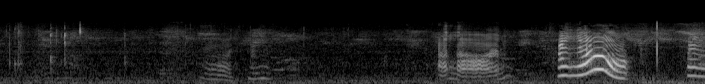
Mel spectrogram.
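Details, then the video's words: Talking male Alexandrine parrot, three years old and kept as a pet. Soft scattered clicks and short wavering syllables lead to two louder harmonic, speech-like phrases near the end, the last one strong and arched. "Talking Alexandrine Parrot"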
